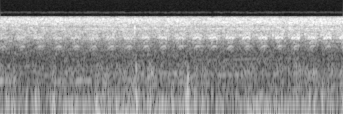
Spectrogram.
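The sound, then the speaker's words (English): A cicada buzzes right next to the listener, its abdomen vibrating, in a steady, unbroken high-pitched buzz that holds at an even loudness from start to finish, with no voices present. “A cicada just flew up right next to me. I don't know if you can hear how loud he is, but he has come to add his wild and imperfect chorus to our conversation.”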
